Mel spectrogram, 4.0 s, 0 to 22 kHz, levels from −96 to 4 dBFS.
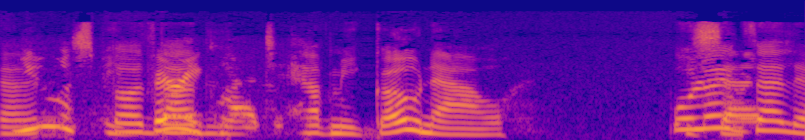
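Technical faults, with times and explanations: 0.08–0.52 s, speech suppressed in double talk: the speech dips by about 5 dB over roughly a third of a second. That's most likely the echo canceller hearing both ends talking at once, failing to separate the near talker from the loudspeaker echo, and pulling everything down.
0.21–0.3 s, echo leak: a faint delayed copy of the speech sneaks in about 263 ms behind the original, at about 25 dB under it. Likely the far end's on a loudspeaker and its echo canceller didn't fully scrub what its mic caught, so a scrap got sent back.
1.03–1.54 s, speech suppressed in double talk: the deepest of the dips, about 15 dB down across about half a second, so the speech sounds pushed back and thinned. The likely cause is again the canceller clamping both sides while they overlap.
1.82–1.88 s, lost LE Audio frames: a 60 ms gap, which fits about six 10 ms frames going missing over Bluetooth LE Audio. 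The LC3 decoder repeats the last spectrum with scrambled signs and fades it, so the speech briefly turns into a noisy, smeared hiss.
3.73–3.85 s, speech suppressed in double talk: a short, roughly 100 ms duck of about 10 dB, most likely the same echo canceller reacting to overlapping talk and turning the speech down along with the echo it was chasing.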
